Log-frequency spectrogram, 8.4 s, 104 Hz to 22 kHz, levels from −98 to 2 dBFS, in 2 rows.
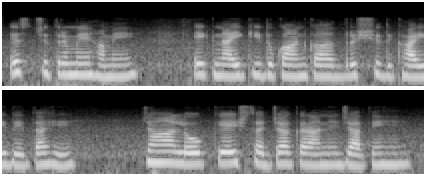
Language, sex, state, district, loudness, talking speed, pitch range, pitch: Hindi, female, Uttarakhand, Uttarkashi, -19 LUFS, 140 wpm, 195-220 Hz, 205 Hz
